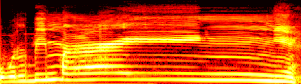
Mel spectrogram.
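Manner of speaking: high, slow villain proclamation; Skeletor. Pretend. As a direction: gloat like a cartoon villain. Voicing Skeletor.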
